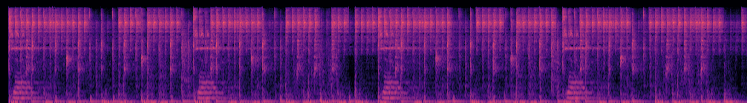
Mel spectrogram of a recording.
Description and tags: ELECTRO LOOP
electro synth loop
electro, house, loop, synth, techno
